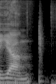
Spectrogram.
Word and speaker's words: Ян: И в одном из шоу пару лет назад э, Стивен Ян сказал, что вы все неправильно произносите мою фамилию, я как бы я Ян.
